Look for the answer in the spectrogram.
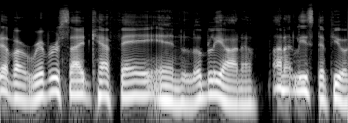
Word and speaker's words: Ljubljana: Ljubljana.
